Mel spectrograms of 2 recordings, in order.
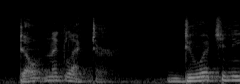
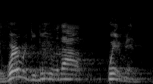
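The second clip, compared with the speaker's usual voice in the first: mock women; 7 semitones higher, 3 dB louder, faster than usual. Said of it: "Women say".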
